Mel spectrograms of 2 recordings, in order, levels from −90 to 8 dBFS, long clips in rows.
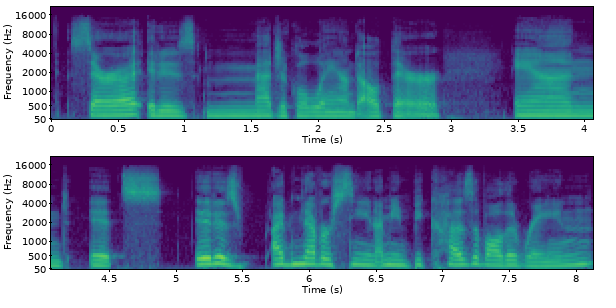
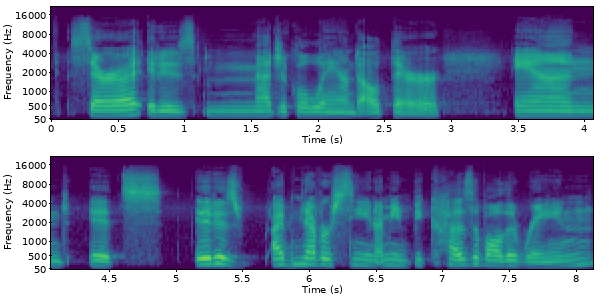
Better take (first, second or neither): first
